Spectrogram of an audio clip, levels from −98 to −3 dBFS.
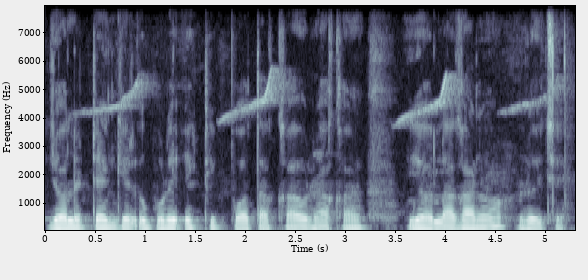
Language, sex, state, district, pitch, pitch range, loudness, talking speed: Bengali, male, West Bengal, Cooch Behar, 130 Hz, 115-140 Hz, -17 LUFS, 100 wpm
